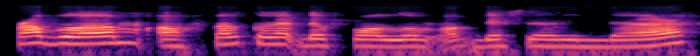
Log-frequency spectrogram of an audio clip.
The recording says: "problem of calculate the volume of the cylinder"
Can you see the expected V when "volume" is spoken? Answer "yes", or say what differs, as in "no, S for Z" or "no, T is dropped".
no, F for V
